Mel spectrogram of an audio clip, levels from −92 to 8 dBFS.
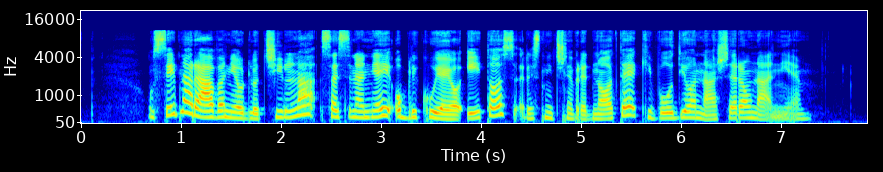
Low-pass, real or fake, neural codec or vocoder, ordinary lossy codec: none; fake; vocoder, 22.05 kHz, 80 mel bands, Vocos; none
